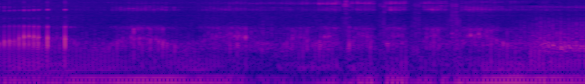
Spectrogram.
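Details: Close, continuous kitten purring for ASMR relaxation, a deep pulsing rumble with soft rubbing and crackling noises layered on top, a sharp tap near the start.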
